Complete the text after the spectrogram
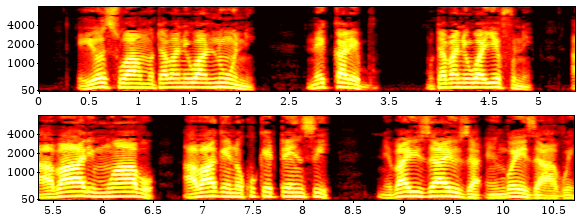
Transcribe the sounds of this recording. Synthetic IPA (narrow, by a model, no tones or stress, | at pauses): ḛjo̞suwamutaβaniwanːuːni | ne̞kːale̞bu | mutaβaniwaje̞fune | aβaːlimwaːβo̞ | a̰βaːɡe̞ːndo̞ːkuke̞tːe̞ːnsi | neβajuzaːjuzaʔe̞ŋɡo̞je̞za̰ːβwe̞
